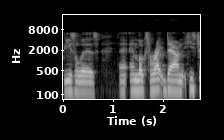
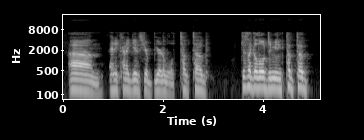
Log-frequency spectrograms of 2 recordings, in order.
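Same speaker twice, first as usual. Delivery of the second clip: normal talking voice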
